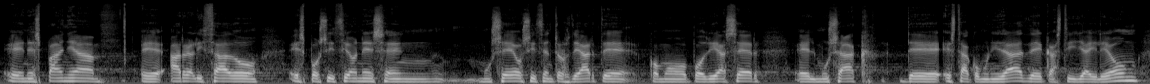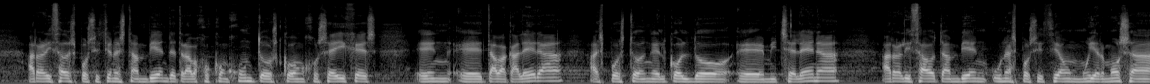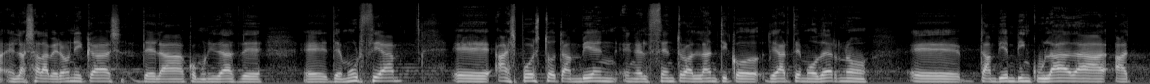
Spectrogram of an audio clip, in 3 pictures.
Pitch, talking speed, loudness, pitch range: 135 Hz, 135 wpm, -23 LUFS, 130-145 Hz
